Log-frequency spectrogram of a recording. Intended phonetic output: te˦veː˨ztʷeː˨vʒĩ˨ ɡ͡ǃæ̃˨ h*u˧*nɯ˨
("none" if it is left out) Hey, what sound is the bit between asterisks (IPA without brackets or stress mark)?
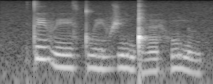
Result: ũ˧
